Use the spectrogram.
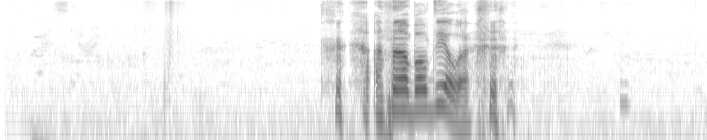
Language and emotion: Russian, positive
